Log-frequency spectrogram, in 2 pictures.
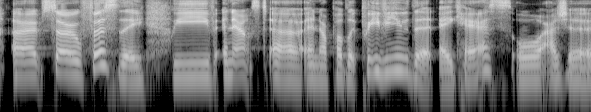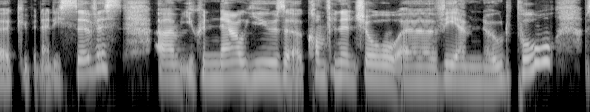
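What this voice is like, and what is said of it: Slightly hoarse voice. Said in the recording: “Hopefully everyone can understand my voice. I'm still a little bit hoarse from coming back from Hacker Summer Camp.”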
